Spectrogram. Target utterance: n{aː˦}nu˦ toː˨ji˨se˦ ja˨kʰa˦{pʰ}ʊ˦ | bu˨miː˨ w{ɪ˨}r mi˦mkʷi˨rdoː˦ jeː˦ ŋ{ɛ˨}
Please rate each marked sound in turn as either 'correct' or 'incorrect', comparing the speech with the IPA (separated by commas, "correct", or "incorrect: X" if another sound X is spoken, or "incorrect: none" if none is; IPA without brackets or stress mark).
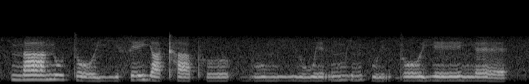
correct, correct, correct, incorrect: ɛ˦˨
